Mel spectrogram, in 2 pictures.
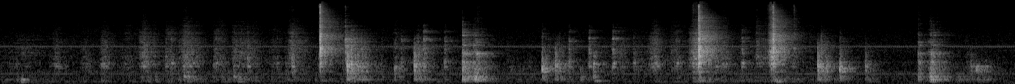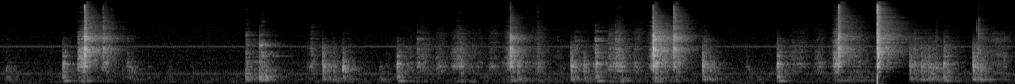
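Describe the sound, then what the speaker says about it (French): Kola nuts being cut in half with a knife while preparing rum arrangé: sharp, irregular clicks and woody knocks close by, coming in small bursts separated by brief pauses, with no talking. "Après, on découpe les noix de cola"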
